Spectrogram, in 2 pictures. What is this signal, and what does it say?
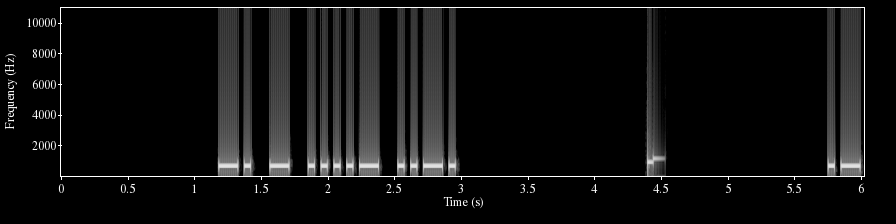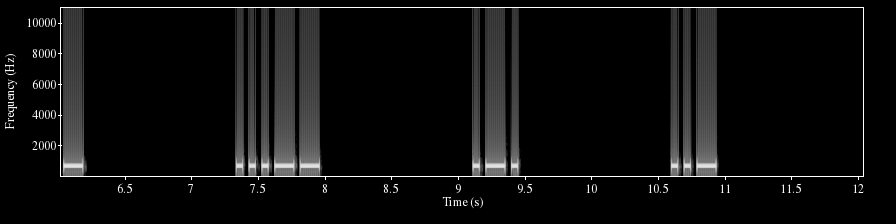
Morse code, heard as a keyed tone, about 25 wpm, spaced as for 11 wpm, 700 Hz. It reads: NT4F W3RU
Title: USA Call Signs - 4 Characters - 8x Character Spacing - 25wpm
